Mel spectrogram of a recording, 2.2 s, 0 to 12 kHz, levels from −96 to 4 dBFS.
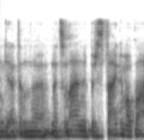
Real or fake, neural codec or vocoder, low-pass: fake; codec, 16 kHz, 4 kbps, FunCodec, trained on LibriTTS, 50 frames a second; 7.2 kHz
